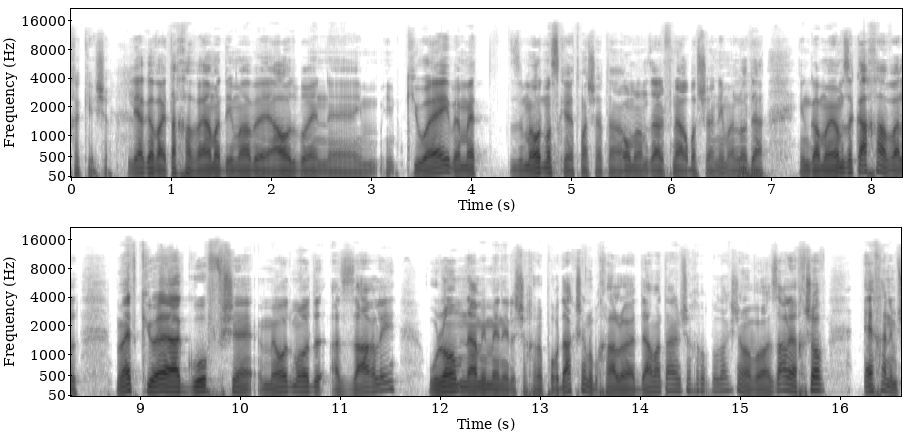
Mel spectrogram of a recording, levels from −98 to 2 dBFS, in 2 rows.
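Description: At 3.18, 5.51 and 12.19 s the speech jumps ahead where compressed frames were skipped, roughly a fifth, two fifths and 0.15 of a second gone, in steps of the 46.4 ms frame.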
